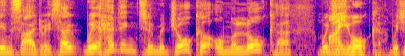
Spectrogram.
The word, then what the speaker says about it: Mallorca: this is very Insider so we're heading to Majorca or Mala which Maya which is pronounced mayorca and there we'll be learning all about the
